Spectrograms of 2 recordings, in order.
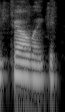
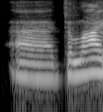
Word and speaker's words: Gely: Oh, I always say jelly, but I guess it's July postcard play, but it's spelled, July is spelled Gely.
